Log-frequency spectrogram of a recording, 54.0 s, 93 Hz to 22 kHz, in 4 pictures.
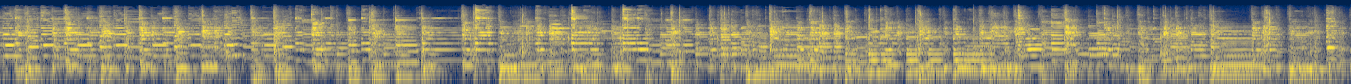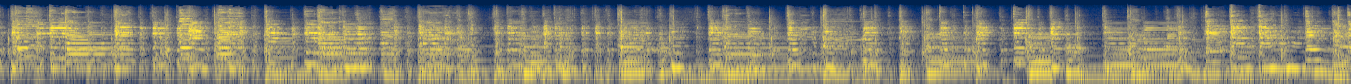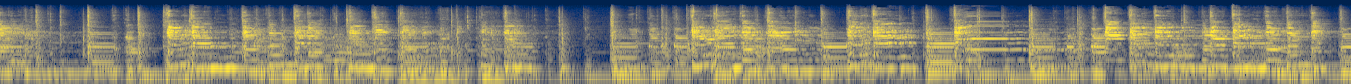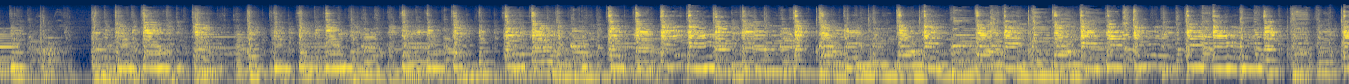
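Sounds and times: acoustic guitar: 0.0s - 54.0s
electric guitar: 0.0s - 54.0s.

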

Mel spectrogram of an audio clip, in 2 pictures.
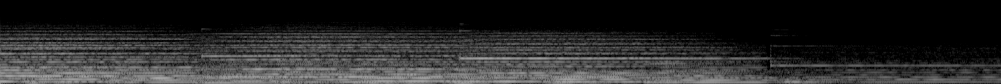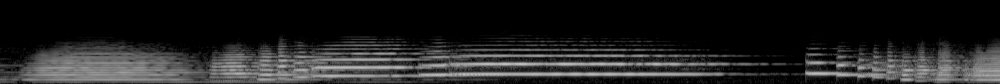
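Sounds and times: solo trombone melody: 10.2s - 20.0s.

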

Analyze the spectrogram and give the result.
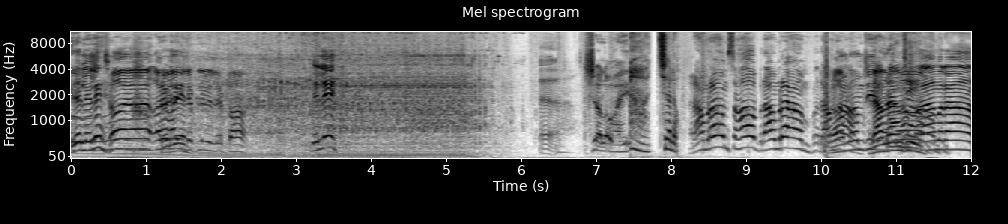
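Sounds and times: jeep engine rumbling: 0.0s - 6.2s.

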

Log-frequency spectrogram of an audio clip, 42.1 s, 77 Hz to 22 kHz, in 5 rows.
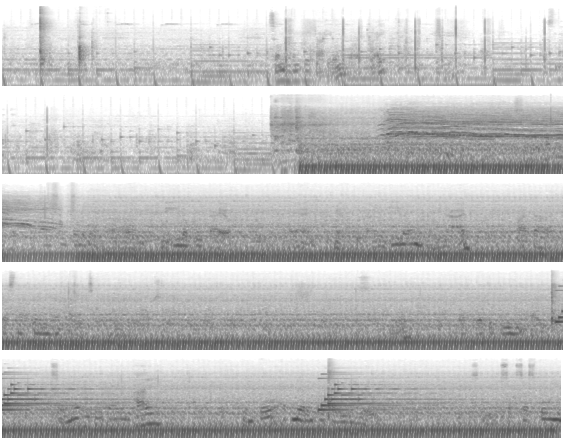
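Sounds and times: scooter engine starting and idling: 12.4s - 14.0s, 17.8s - 33.5s.

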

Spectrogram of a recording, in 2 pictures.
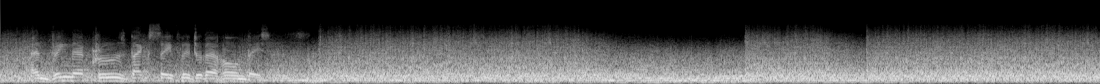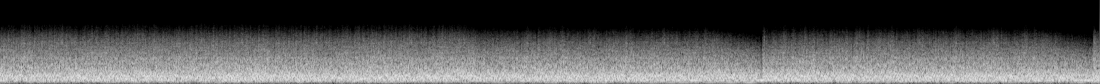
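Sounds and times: aircraft propeller engines roaring: 0.0s - 22.0s.

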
